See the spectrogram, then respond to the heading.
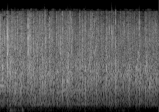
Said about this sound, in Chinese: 我们再次把掌声送给 Seven 休息一下。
